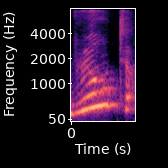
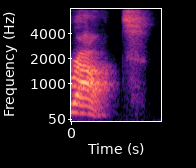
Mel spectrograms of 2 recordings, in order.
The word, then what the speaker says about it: route: Two-tier appellate system, sistema recursal com duplo grau de jurisdição, and route or route.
